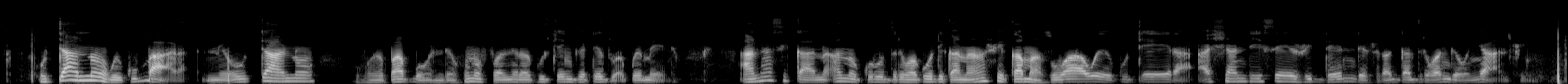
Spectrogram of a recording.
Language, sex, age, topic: Ndau, male, 18-24, health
